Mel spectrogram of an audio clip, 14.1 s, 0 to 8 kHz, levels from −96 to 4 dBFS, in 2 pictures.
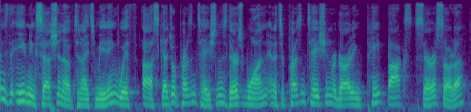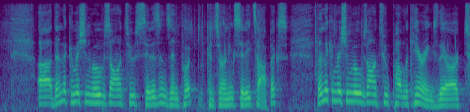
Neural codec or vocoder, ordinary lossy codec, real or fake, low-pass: none; Opus, 64 kbps; real; 7.2 kHz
